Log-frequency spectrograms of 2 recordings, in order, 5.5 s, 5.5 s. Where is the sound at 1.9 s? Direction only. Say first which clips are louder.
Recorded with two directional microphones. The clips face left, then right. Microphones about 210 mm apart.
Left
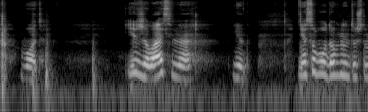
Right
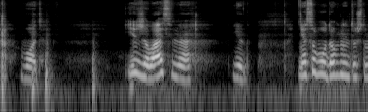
Right 2 dB; 35° right (ahead or behind).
